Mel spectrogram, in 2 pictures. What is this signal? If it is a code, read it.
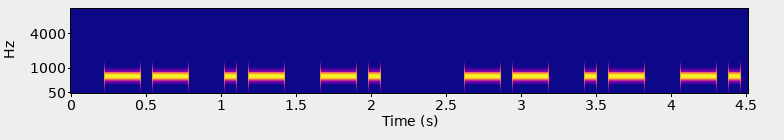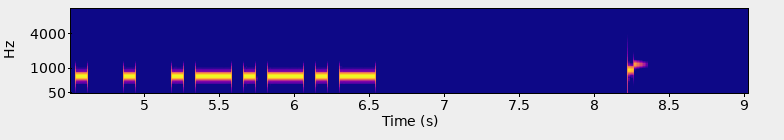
Morse code, heard as a keyed tone, about 15 wpm, 700 Hz. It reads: MAN MADE.
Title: Sentences from Top 1000 Words - Review Part 6 - 15wpm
